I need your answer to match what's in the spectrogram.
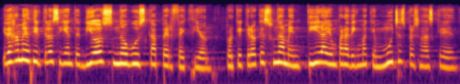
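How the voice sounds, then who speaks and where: Young woman, earnest sermon, emphatic repetition, high voice, church hall reverb. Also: normal speed, darkish tone. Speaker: preacher. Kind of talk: sermon with personal testimony.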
